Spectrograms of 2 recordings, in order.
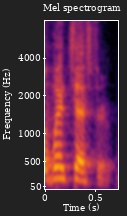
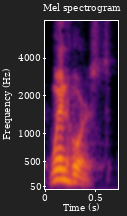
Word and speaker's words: Windhorst: Oh, I said Winchester. Windhorst. Oops.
